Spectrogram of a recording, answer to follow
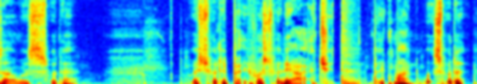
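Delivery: squeaky high spider voice, cocky; talking spider. Pretend. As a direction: play the spider sneering at the big man. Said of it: "he looked at me and he says".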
